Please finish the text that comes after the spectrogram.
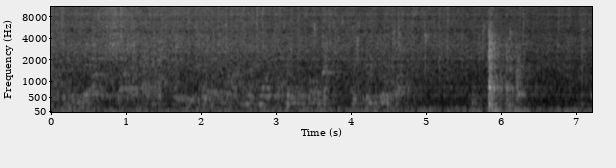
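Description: Onion sautéing in a pan for a spicy ramen soup gives a steady, close sizzle and frying hiss throughout, with a brief louder clatter near the end.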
